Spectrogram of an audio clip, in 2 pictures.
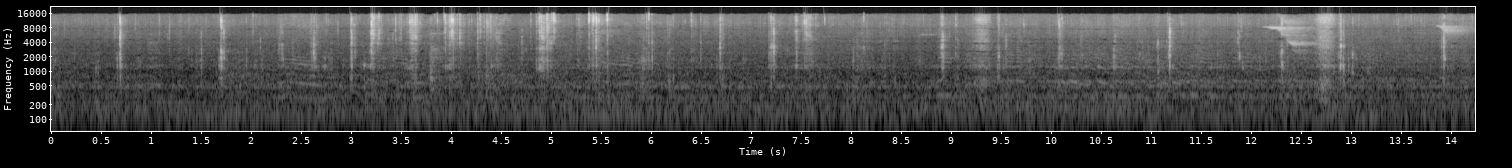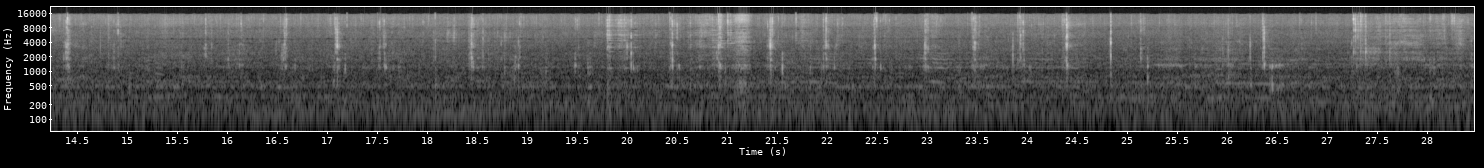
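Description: Close-up mouth noises of a person eating roasted tire track eel: wet chewing, lip smacks and sharp crunchy clicks, irregular throughout. Two brief falling swishes come a little before halfway.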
